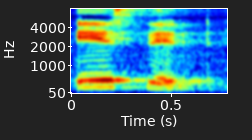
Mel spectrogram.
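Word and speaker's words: ascent: स प्रोनाउंस करते हैं तो देखिए आप देख सकते हैं कि एसेंट में हम एस को केवल प्रोनाउंस कर रहे हैं यहां पे सी को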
